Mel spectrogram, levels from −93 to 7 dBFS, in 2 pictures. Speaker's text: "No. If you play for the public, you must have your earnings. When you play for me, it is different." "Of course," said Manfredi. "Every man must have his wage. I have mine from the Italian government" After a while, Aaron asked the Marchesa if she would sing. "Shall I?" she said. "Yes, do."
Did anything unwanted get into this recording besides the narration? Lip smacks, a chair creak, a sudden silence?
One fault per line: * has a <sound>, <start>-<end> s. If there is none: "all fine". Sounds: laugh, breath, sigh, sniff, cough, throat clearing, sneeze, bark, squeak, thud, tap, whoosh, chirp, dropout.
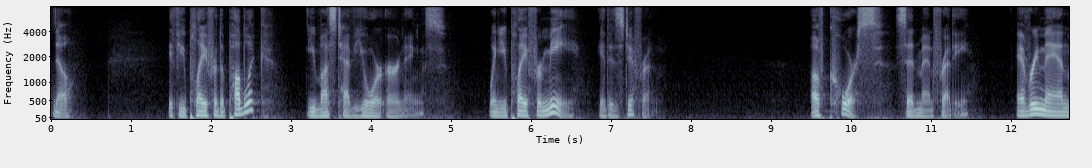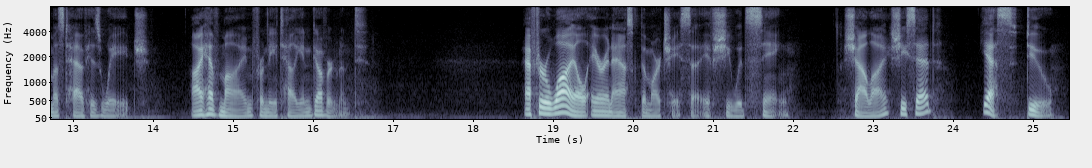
all fine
